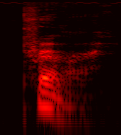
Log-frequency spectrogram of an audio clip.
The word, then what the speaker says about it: primer: and functioned and sidenote that word Primmer it's spelled primer but what are you talking about an introductory text something introduces a topic you pronounce it primer why because English is weird paint primer book primer it's just the way it goes now on to the stories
